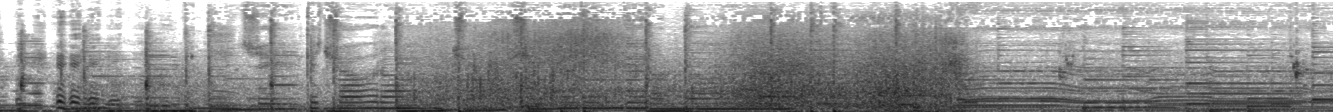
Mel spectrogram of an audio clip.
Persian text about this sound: این ماشین حتی صداش هم فرق داره.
